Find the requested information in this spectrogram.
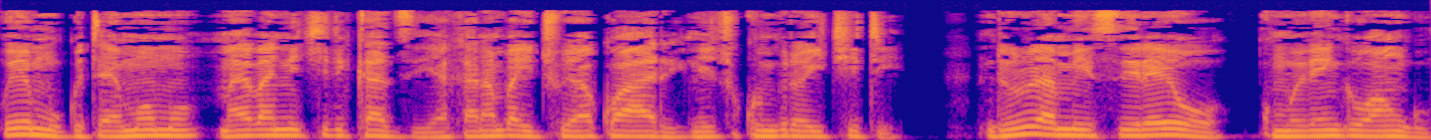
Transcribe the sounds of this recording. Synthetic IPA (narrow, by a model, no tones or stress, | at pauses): uje̞muɡʱutaimo̞ːmo̞maiʋanet͡ʃiɾikad͡zijakaɾambait͡ʃujakwaːɾine̞t͡ʃi̥kumbiɾo̞it͡ʃiːti | ndiruramisiɾe̞iwo̞kumuʋe̞ŋɡiwaːŋɡu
